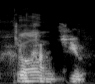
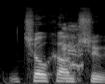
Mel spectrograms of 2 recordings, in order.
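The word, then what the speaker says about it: Cho Han-kyu: Cho Han Cho Han Kyu. Cho Han Kyu, yeah. Kind of kind of sounds like kind of sounds like a sneeze. Cho Han Kyu.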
